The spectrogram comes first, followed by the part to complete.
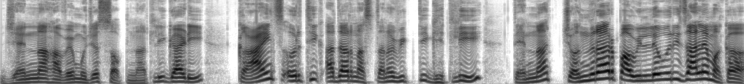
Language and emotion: Goan Konkani, happy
